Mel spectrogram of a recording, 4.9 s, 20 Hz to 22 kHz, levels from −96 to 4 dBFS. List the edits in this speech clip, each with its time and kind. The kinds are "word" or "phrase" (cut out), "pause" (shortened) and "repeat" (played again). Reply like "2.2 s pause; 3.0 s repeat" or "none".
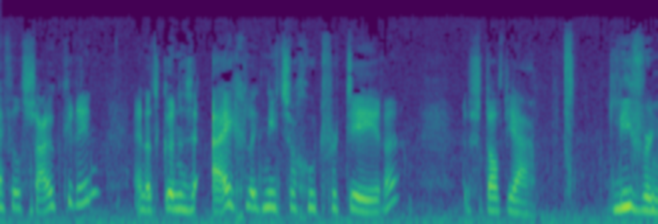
3.8 s word

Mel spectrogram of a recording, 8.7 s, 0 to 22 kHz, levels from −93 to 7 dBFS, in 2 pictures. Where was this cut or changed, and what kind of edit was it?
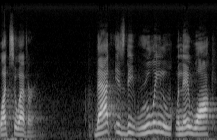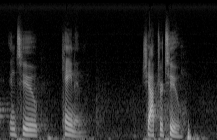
3.4 s word

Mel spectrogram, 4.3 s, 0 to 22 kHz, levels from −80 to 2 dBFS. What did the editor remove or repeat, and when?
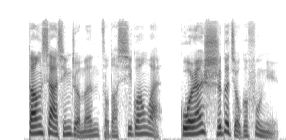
2.5 s pause

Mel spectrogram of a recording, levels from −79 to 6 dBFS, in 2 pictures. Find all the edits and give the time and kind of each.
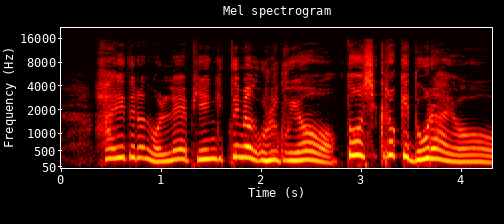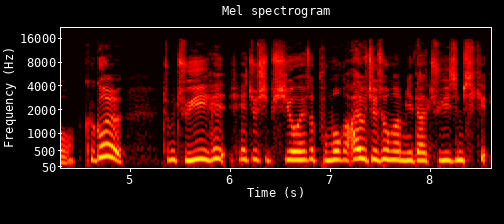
2.8 s pause; 4.5 s pause

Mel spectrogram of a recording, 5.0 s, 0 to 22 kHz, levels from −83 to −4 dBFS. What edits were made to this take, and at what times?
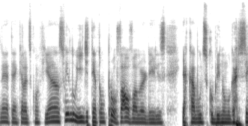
1.3 s word

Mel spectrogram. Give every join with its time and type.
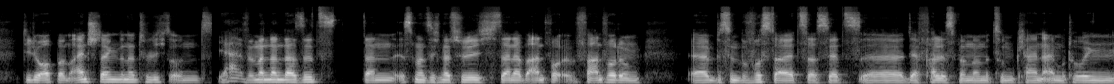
1.6 s word; 2.1 s word

